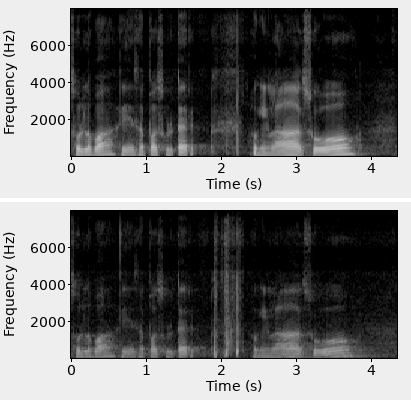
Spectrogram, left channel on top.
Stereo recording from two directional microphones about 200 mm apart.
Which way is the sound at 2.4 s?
55° left (ahead or behind).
